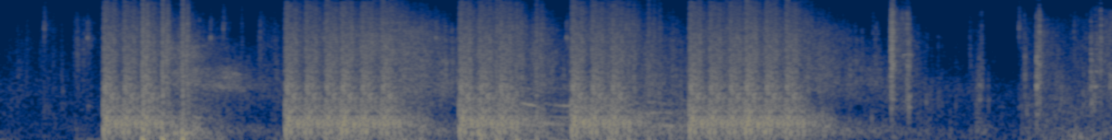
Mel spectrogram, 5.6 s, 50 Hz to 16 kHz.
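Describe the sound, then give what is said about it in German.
Rapid bursts of automatic fire from an AR-15 rifle in a video game, several loud sustained volleys separated by brief pauses, with a few scattered single shots trailing off at the end. “Okay, ich nehme eine andere Knarre. Die AR-15 ist da doch besser geeignet.”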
